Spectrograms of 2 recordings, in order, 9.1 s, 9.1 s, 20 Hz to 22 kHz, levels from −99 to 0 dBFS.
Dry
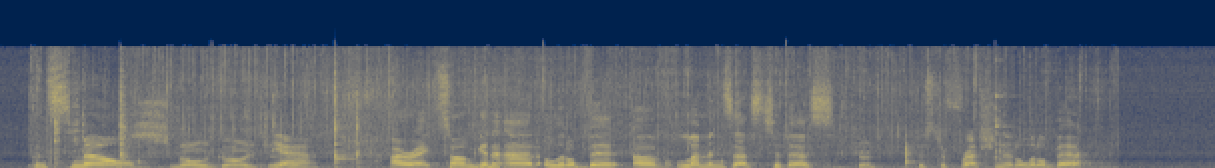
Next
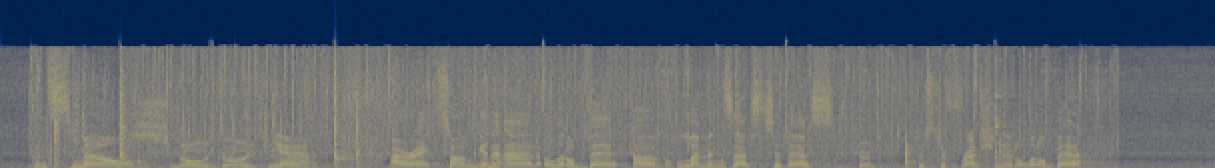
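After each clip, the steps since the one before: spectral compressor 2:1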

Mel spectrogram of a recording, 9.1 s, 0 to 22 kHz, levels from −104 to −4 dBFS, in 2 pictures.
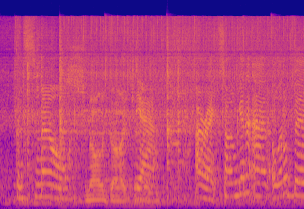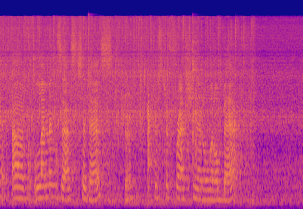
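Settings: reverb RT60 0.35 s, pre-delay 3 ms, DRR 5 dB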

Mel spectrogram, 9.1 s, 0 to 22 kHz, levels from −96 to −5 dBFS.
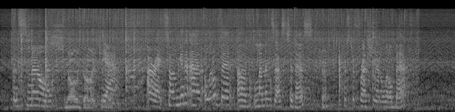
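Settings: flange 0.69 Hz, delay 1.6 ms, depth 2.1 ms, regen -51%; gain -5 dB

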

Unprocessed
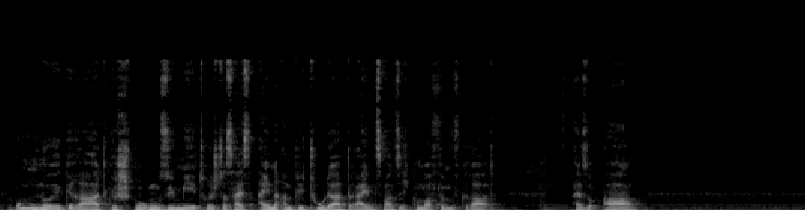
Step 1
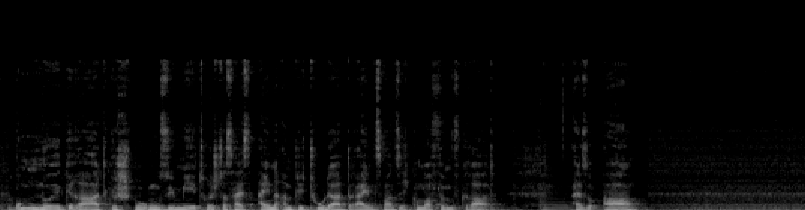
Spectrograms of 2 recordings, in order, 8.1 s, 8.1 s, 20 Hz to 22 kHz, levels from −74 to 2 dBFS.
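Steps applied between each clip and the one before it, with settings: three-band squash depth 40%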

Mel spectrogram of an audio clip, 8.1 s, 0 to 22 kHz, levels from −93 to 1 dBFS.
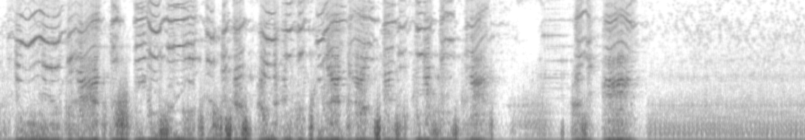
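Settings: spectrum mirrored in octaves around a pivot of 1300 Hz; half-wave rectifier; gain +2 dB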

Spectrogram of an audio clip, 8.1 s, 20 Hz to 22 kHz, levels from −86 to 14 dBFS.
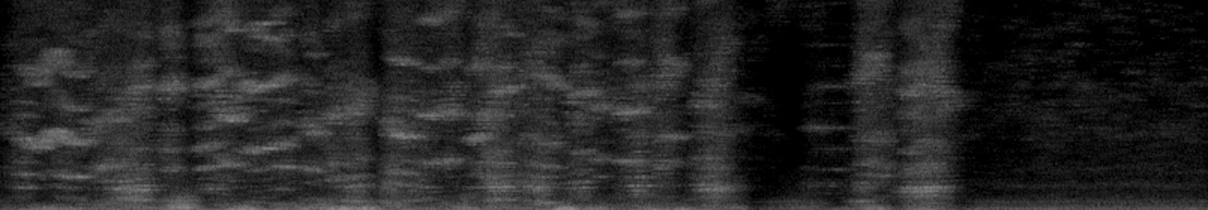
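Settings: phase scrambler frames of 0.2 s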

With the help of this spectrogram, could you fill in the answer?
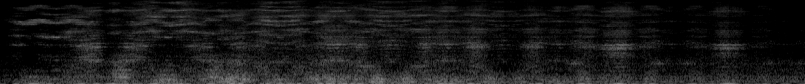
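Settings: regenerating reverse delay 0.561 s, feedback 67%, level -3 dB; gain -3 dB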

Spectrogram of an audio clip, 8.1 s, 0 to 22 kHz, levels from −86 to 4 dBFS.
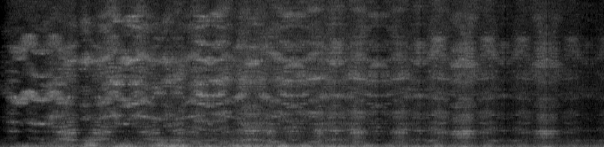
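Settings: high shelf 7800 Hz +7.5 dB; gain -3.5 dB

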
